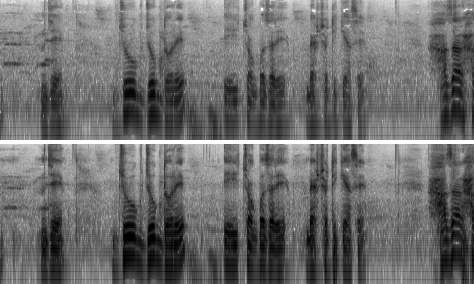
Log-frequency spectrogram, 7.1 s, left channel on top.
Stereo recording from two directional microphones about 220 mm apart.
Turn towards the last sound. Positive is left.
turn(degrees=-35)  # may be behind; listen again after turning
